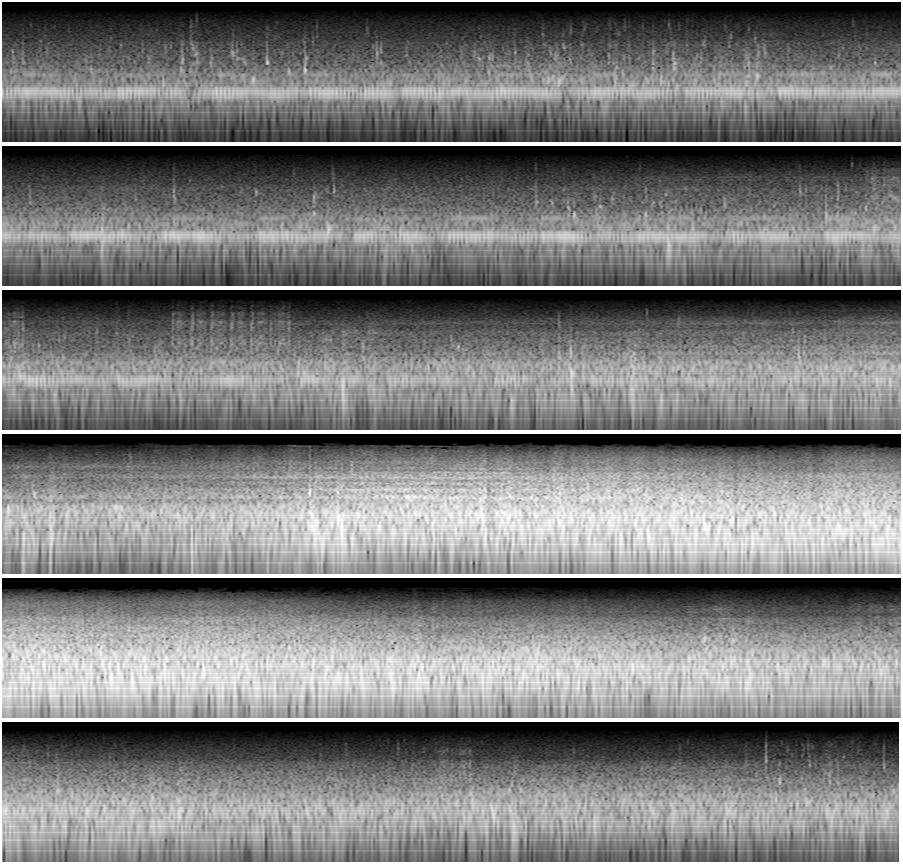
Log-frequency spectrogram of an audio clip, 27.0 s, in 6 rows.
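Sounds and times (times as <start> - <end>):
electric train passing: 0.0 - 26.9
wheels clattering on rails: 9.8 - 26.9.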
